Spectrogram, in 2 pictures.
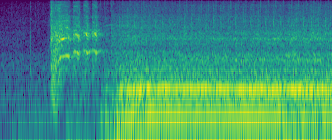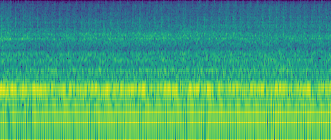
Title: Weird engine rattling noise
